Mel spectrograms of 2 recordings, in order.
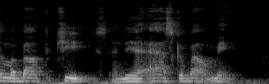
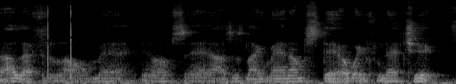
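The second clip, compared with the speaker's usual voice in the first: much softer, half-whispered aside; hushed aside; 14 dB quieter than usual. Real, not acted. Telling viewers he backed off, softly hushed. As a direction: lean in and keep it down.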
